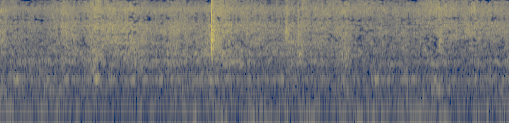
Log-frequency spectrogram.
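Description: Pork sizzling in a hot metal pot as a spoon stirs it, with a sharp clink of the spoon against the pot about two and a half seconds in and a lighter one about a second later.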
